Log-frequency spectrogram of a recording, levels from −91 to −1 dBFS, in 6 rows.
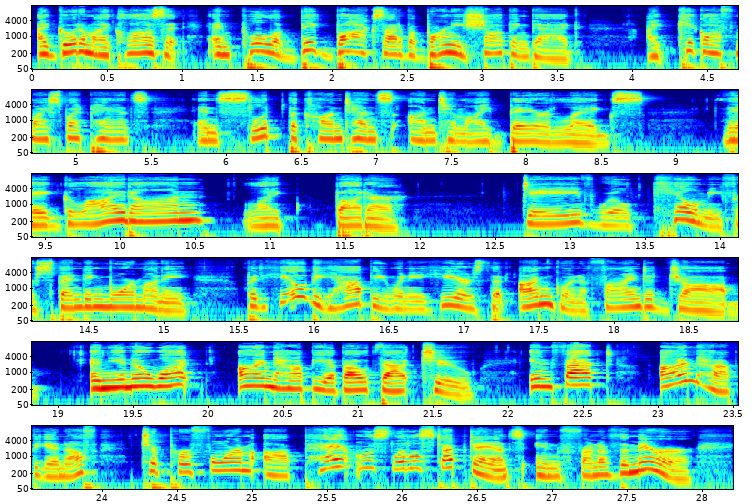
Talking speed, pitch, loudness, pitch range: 175 wpm, 185 Hz, -22 LUFS, 150-225 Hz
